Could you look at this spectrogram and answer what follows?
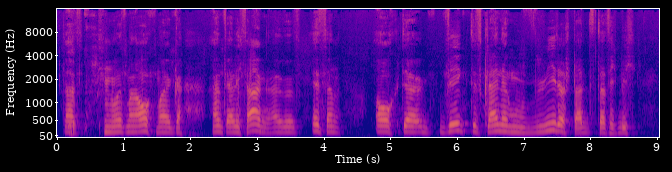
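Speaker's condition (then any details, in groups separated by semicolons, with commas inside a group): Stuttering; stuttering symptoms, also present during stage performances; repeated sounds, prolonged sounds, blocks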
